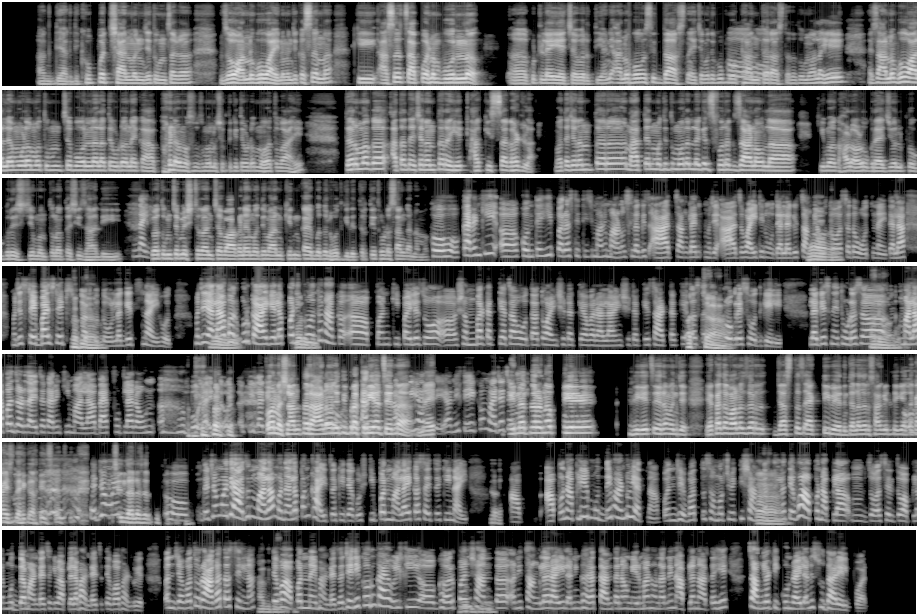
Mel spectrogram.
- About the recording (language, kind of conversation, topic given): Marathi, podcast, नातं सुधारायला कारणीभूत ठरलेलं ते शांतपणे झालेलं बोलणं नेमकं कोणतं होतं?
- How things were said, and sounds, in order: tapping; laughing while speaking: "आपण असं म्हणू शकतो"; in English: "ग्रॅज्युअल प्रोग्रेस"; "परिस्थितीत" said as "परस्तहीत"; in English: "स्टेप बाय स्टेप"; laughing while speaking: "हो ना, हो ना"; in English: "बॅकफूटला"; laugh; laughing while speaking: "बोलायचं होतं, की लगेच हो. छान प्रक्रियाच आहे आणि ते एका माझ्याच्याने"; laughing while speaking: "हो, हो. त्याच्यामुळे हो. त्याच्यामुळे"; laughing while speaking: "तर पेशंट झाल्यासारखचं होतं ना"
